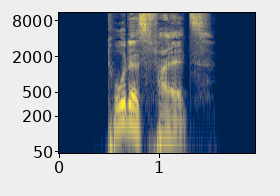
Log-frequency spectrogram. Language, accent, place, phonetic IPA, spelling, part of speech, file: German, Germany, Berlin, [ˈtoːdəsˌfals], Todesfalls, noun, De-Todesfalls.ogg
- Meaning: genitive singular of Todesfall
